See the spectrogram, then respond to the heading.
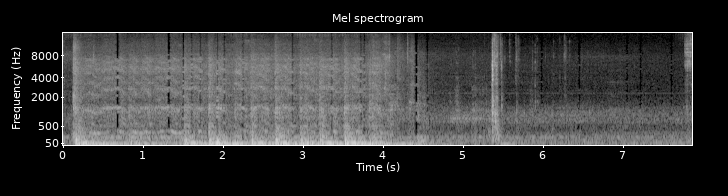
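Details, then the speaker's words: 2005 Chevy TrailBlazer 4.2, towed in after stranding owner: steady, healthy-speed starter cranking for about four seconds without catching; battery seems strong and it acts like it wants to start; crank-no-start under diagnosis. "so it acts like it wants to start so that tells me a couple of things"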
